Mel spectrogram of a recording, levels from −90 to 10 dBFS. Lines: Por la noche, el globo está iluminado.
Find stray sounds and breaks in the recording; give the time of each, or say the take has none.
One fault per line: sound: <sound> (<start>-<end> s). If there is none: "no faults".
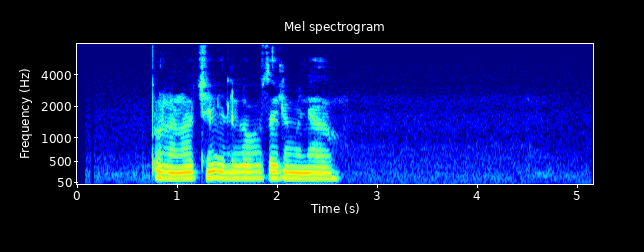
no faults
